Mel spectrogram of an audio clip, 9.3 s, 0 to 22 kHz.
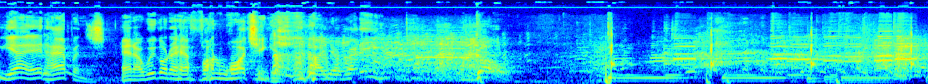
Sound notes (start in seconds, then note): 2.7 laughter; 6.0 music playing, clock ticking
